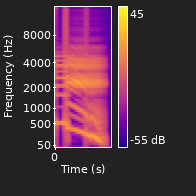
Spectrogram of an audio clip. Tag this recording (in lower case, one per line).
musical instrument
music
